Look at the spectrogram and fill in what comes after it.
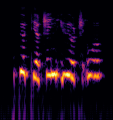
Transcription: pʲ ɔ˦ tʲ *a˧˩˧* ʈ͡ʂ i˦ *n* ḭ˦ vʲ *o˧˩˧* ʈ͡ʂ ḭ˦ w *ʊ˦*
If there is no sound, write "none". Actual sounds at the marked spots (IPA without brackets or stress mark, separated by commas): a˩, n, o˧˩˧, ʊ˦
